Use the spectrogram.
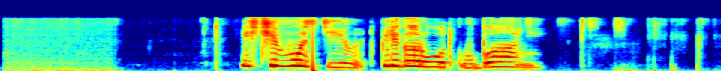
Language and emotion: Russian, sad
